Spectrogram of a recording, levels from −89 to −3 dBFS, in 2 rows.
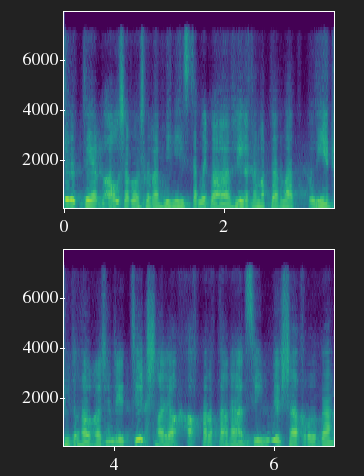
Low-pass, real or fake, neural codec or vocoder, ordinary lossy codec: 7.2 kHz; fake; codec, 16 kHz, 0.5 kbps, FreqCodec, smaller model; none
